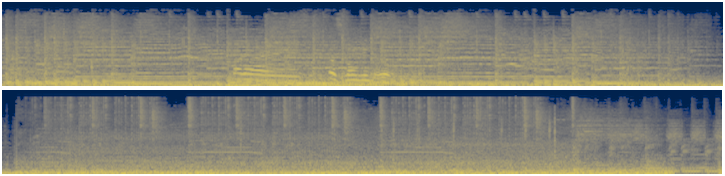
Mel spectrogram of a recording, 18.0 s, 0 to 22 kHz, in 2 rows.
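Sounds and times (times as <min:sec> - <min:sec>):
guitar music: 0:00.0 - 0:08.6, 0:16.2 - 0:18.0
boat noise: 0:00.7 - 0:16.4
low rumble: 0:00.8 - 0:17.3
sharp clicks: 0:09.4 - 0:16.2.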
